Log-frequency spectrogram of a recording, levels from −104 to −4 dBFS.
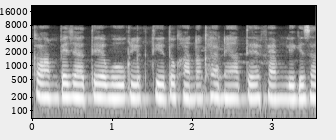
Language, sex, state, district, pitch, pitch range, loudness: Hindi, female, Delhi, New Delhi, 195 Hz, 190-200 Hz, -13 LUFS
